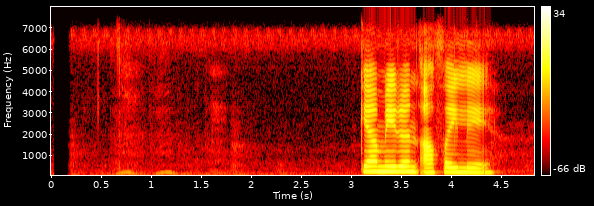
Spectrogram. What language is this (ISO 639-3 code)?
nep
